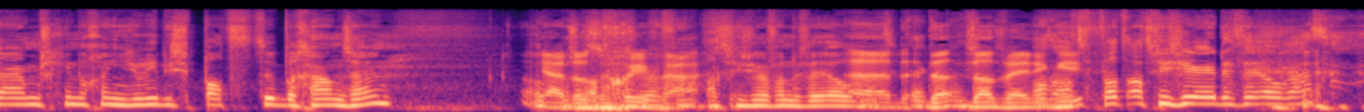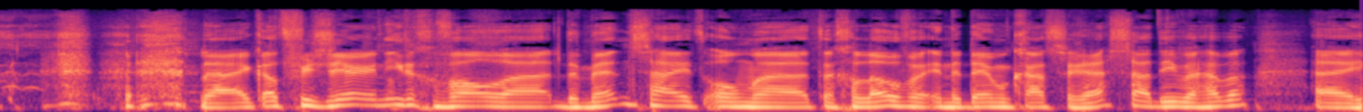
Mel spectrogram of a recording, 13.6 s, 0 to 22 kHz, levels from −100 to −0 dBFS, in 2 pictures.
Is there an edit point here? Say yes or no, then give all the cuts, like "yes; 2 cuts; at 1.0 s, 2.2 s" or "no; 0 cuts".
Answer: no; 0 cuts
